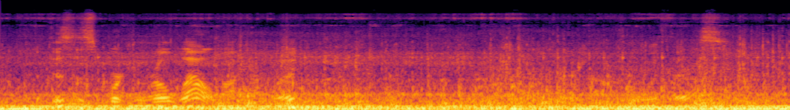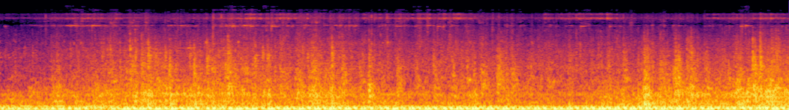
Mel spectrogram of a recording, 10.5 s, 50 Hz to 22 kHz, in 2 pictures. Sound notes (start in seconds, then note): 5.4 chains rattle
